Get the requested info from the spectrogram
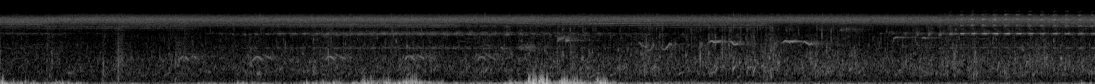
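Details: July cicadas drone steadily by a shallow, slow-flowing clear stream; the high, hissing tone stays constant while a series of short, faint rising chirps repeats through the middle, with low rumbling bursts around four to six seconds.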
